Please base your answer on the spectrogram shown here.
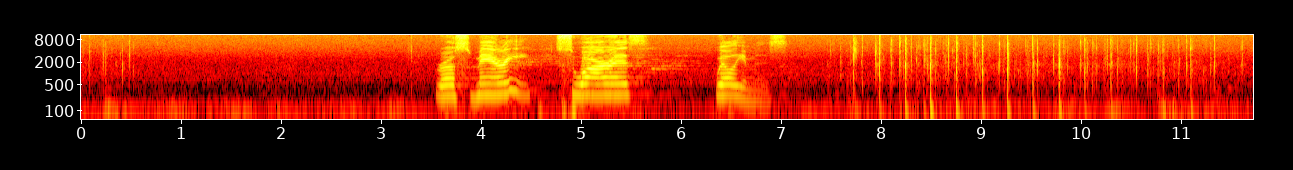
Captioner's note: clapping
